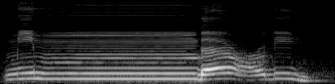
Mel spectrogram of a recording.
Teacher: Kemudian pada kata mim ba'di terdapat nun sukun bertemu dengan huruf ba, ini dinamakan iklab. Maka nun sukun dibaca mim dengan gunnah yang dipanjangkan.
